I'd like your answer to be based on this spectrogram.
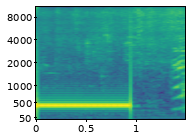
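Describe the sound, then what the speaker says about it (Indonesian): A steady telephone tone rings out loud and clear for about a second, then cuts off abruptly into quiet room noise. "Yuli beneran telepon aku."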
